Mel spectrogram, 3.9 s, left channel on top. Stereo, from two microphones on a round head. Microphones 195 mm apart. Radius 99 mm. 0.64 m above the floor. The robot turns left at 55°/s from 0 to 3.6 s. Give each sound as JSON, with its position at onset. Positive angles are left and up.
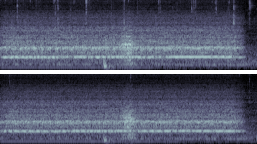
{"t": 1.8, "sound": "a whoosh", "side_deg": 75, "distance_m": 1.5}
